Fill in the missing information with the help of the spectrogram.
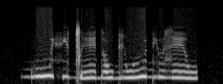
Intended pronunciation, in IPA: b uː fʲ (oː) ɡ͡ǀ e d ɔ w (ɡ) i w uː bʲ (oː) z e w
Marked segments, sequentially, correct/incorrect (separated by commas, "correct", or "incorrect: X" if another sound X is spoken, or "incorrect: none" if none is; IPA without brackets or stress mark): incorrect: o, correct, incorrect: uː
